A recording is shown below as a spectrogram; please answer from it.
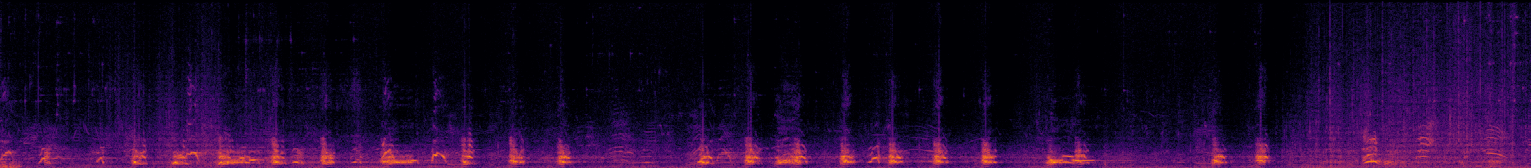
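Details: Female Samoyed defending her brother against another dog, giving a long run of clipped, fairly high barks at about two per second, uneven in spacing, easing off near the end.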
